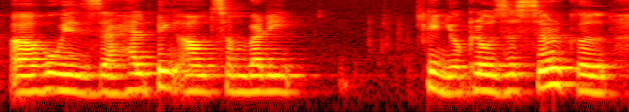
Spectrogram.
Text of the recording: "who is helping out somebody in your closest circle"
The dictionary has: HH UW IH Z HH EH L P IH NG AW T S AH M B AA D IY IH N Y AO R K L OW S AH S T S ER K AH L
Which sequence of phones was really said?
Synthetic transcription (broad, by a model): HH UW IH Z HH EH L P IH NG AW T S AH M B AA D IY IH N Y AO R K L OW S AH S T S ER K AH L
